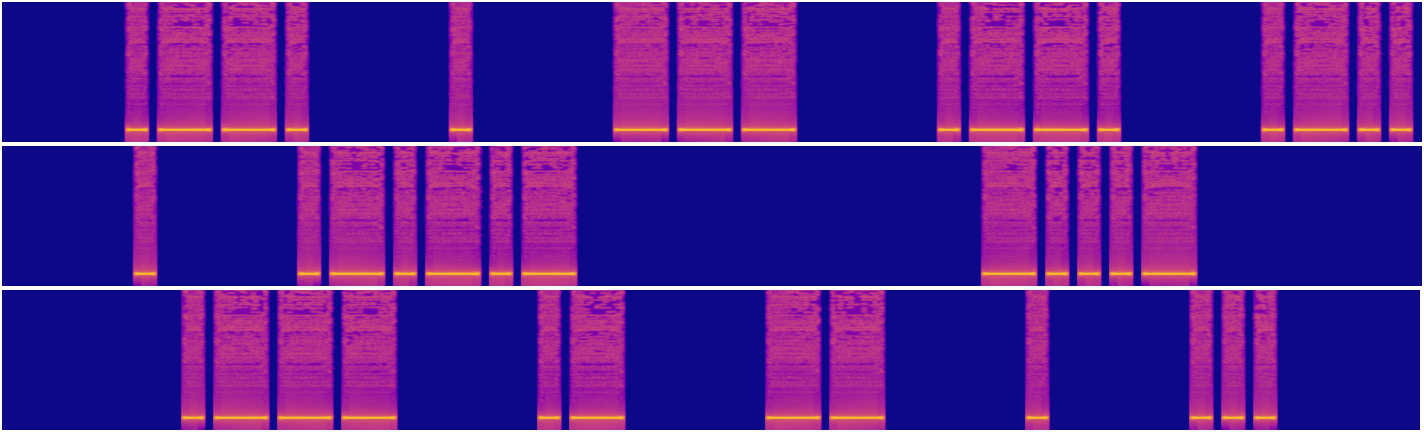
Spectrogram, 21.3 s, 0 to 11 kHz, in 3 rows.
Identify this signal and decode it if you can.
Morse code, heard as a keyed tone, about 15 wpm, spaced as for 8 wpm, 1000 Hz. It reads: PEOPLE. <BT> JAMES
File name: qotdfiles / 8wpm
